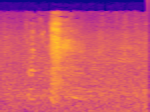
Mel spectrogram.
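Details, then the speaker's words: Woman with allergies who often sneezes: a single sharp, explosive sneeze after a faint breath in, against quiet room noise: sneeze. "wait sorry I need to sneeze I always sneeze God"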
